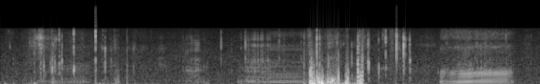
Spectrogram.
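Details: Pug named Gus playing and acting like a cat: short snorting, wheezy breaths and sniffs, a loud burst of rough snuffling midway, then a drawn-out nasal groaning wheeze with stacked tones near the end.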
